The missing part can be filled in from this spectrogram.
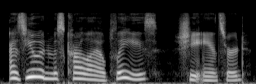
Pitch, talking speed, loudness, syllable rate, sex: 245 Hz, 190 wpm, -16 LUFS, 5.9 syllables/s, female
